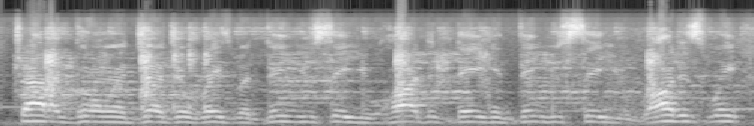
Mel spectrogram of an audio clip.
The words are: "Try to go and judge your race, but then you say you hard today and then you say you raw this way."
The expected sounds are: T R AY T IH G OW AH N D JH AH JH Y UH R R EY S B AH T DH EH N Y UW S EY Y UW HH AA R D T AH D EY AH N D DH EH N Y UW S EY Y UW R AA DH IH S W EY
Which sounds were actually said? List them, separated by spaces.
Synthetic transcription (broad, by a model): T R AY T IH G OW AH N JH AH JH Y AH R W EY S B AH T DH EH N Y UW S EY Y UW HH AA R D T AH D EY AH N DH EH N Y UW S EY Y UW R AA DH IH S W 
